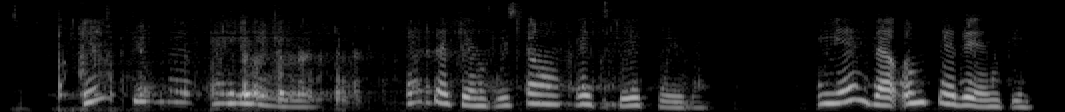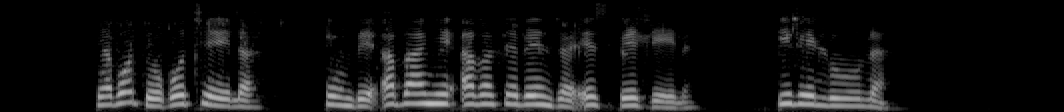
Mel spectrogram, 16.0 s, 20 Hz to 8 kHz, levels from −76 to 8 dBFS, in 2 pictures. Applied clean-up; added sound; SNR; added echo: neural mask model DeepFilterNet 3.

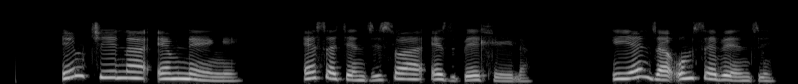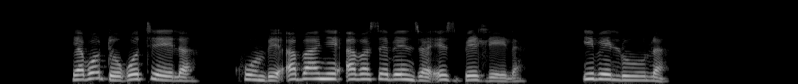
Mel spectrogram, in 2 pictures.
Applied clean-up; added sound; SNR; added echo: none; none; none; none.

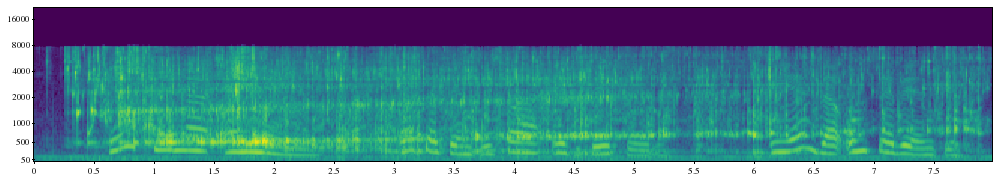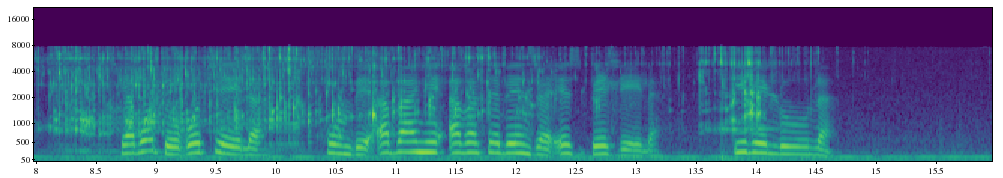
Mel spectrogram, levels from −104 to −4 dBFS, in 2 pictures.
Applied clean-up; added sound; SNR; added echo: none; Liquid; -4 dB; none.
